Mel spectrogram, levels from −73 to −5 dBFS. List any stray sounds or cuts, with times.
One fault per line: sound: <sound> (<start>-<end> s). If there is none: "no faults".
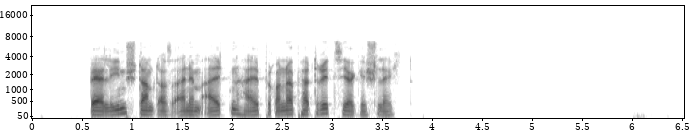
no faults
